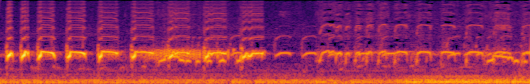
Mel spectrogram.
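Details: Active local zebra doves answer each other. Rapid staccato cooing notes tumble together for two seconds, then a softer, even trill of coos continues. A faint higher warble and a low background rumble are also heard.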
